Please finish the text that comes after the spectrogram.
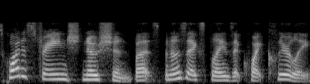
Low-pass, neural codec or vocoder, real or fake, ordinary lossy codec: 7.2 kHz; codec, 16 kHz, 0.4 kbps, LongCat-Audio-Codec; fake; MP3, 48 kbps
